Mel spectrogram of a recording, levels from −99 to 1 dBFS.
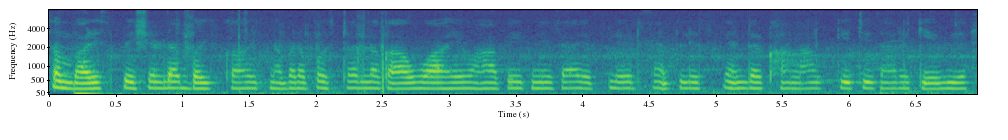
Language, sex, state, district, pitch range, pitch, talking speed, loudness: Hindi, female, Haryana, Rohtak, 210-220 Hz, 210 Hz, 180 wpm, -18 LUFS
